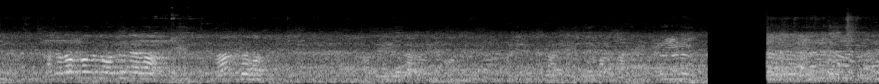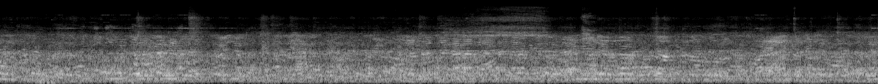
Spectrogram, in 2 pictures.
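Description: A large crowd murmurs and chants outdoors.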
